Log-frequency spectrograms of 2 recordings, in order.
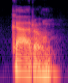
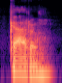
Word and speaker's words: caro: soft R, which is pronounced more like a tap on the roof of your mouth. Caro. Caro.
